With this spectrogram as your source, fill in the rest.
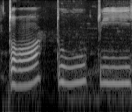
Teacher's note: तो यहाँ पे तो है, तो अलिफ़ ज़बर तो वाव पेश तू, तो या ज़ेर की, तो तू ती, यानी तो को हमने मोटा भी करना है और लंबा भी करना है।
